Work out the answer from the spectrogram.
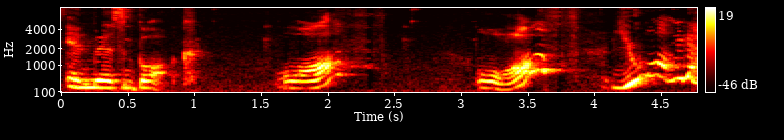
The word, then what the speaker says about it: Loth: Loth? Loth? You want me to have an emotional attachment to a character named Loth. Like Sloth, but with the S cut off.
